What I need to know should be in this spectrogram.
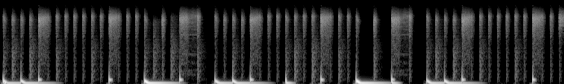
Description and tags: Some drum`n`bass beat i made.
808, audiotool, base, drum, tr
